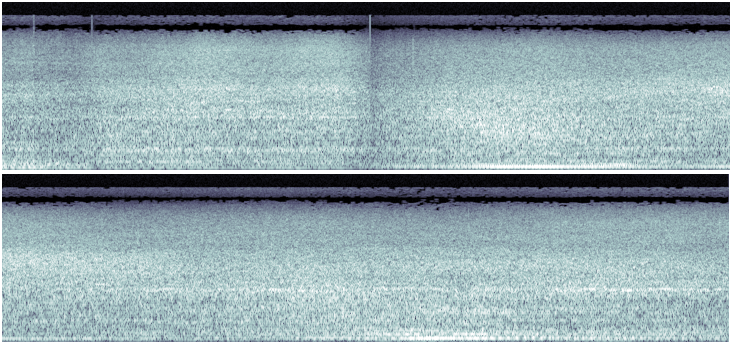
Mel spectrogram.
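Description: Low vehicle rumble that swells twice, about four and eleven seconds in, each swell rising and fading over a couple of seconds.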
